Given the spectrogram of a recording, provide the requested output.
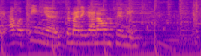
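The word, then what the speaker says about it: jalapeños: Hey, I said it right, jalapenos.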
